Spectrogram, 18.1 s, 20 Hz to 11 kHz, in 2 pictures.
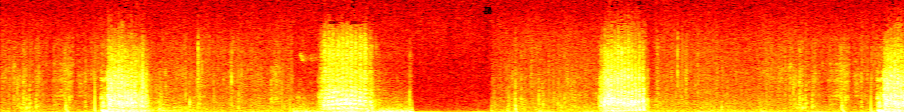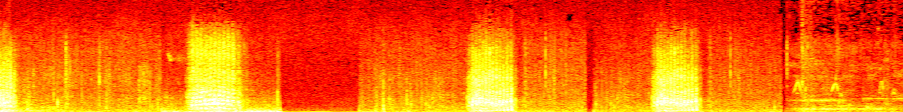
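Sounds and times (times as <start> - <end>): horse calling: 0.1 - 2.1, 2.9 - 4.1, 5.9 - 6.7, 7.9 - 9.8, 10.6 - 11.8, 13.6 - 14.5, 15.5 - 16.3.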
